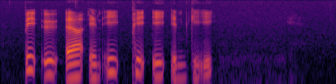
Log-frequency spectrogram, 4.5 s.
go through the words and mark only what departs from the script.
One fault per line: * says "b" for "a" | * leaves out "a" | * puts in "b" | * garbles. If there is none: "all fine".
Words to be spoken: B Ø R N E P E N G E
all fine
